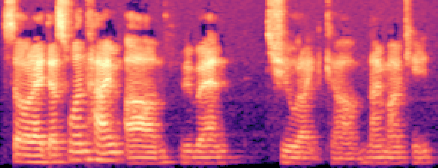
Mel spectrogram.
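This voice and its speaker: A man's voice: on the low side, measured pace, a bit bright. A man telling a trip story in casual chat, hesitant and full of fillers. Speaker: interviewee.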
